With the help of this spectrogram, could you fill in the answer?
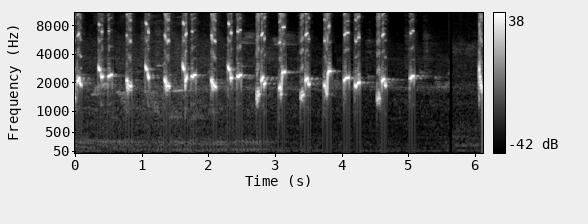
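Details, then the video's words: Yellow-vented bulbul (trucukan) lure recording: loud whistled, bouncing chirps, often doubled, repeated steadily for six seconds over faint low background noise. "trucukan gacor ROPEL PANJANG AMPUH pancingan TRUCUKAN AGAR BUNYI"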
